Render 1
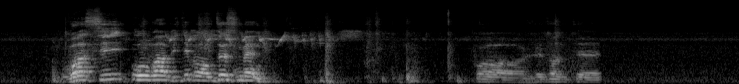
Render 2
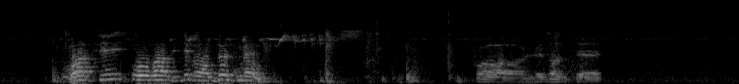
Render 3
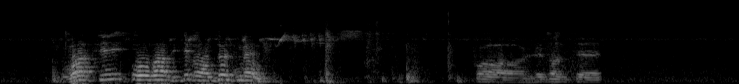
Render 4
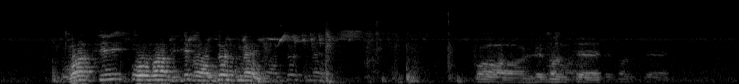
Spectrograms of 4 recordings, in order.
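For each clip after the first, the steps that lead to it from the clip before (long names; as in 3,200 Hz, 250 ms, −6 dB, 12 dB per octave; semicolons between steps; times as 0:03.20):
asymmetric clip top −29.5 dBFS; treble cut that deepens with the level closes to 1,400 Hz, closed at −25 dBFS; level −7.5 dB
no processing that can be heard
single-tap delay 687 ms −15 dB; level +1.5 dB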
